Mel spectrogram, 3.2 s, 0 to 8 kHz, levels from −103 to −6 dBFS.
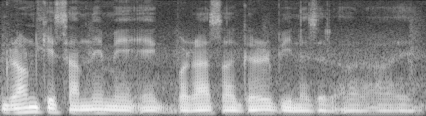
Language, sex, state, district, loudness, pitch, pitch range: Hindi, male, Arunachal Pradesh, Lower Dibang Valley, -15 LUFS, 80 Hz, 75-85 Hz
